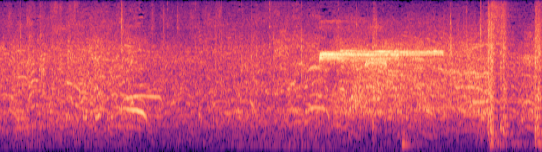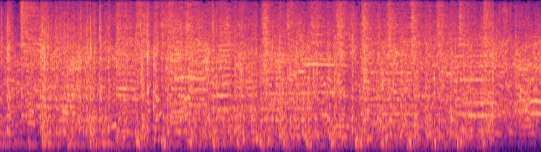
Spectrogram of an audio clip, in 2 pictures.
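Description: Crowd voices at a football game, with a whistle held for about two seconds about five seconds in. About seven seconds in, a band with drums starts playing with a steady beat under the crowd.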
